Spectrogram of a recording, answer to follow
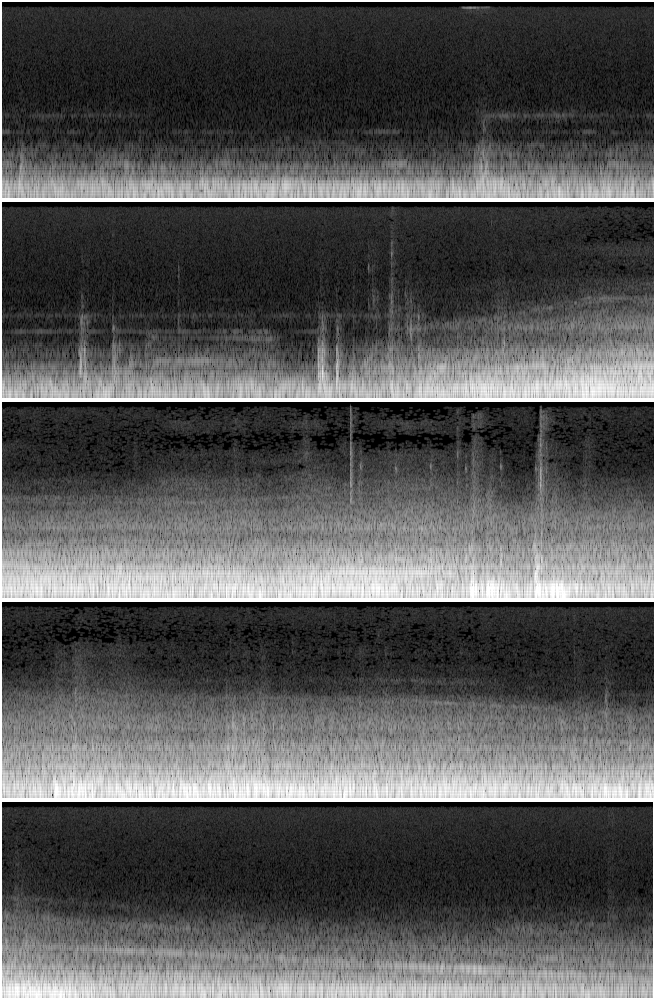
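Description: Car heard from inside the cabin: a low rumble while stopped, then the engine note rising as it pulls away and accelerates, with tyre and road noise swelling to a steady cruise. Two sharp bumps a little past halfway, and the sound eases with a falling note as the car slows near the end.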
